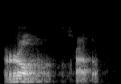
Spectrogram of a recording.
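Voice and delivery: "Rosado" said as RO, pause, sado; first-syllable stress. Shown as a demonstration. Teacher contrasting with the grave form, "Rosado" stressed on RO. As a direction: hit RO in "Rosado", then pause. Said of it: "también es grave".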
